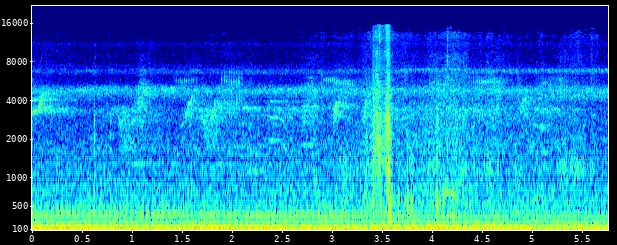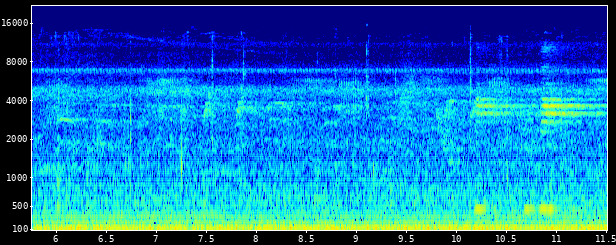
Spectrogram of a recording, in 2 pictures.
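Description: A monkey bites and chews juicy fruit up close.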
